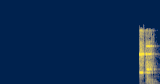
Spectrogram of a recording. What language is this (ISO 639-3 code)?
zho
